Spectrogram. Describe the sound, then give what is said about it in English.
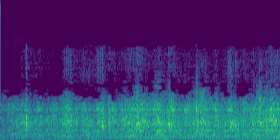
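A steady, loud rumble of a running steam train, with broad hissing noise and faint rhythmic pulses throughout, and no voices. “Just be sure to meet me with Diablo when the train slows down for the other horseshoe curve at Pilgrim Point.”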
